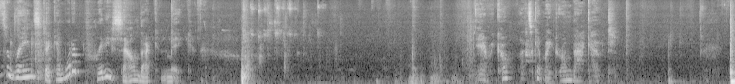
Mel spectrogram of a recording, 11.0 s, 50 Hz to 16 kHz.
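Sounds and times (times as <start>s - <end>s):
rustling and handling noises: 3.0s - 8.1s.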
